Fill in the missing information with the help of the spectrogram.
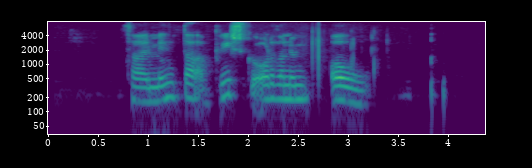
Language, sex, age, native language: Icelandic, female, 20-29, Icelandic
